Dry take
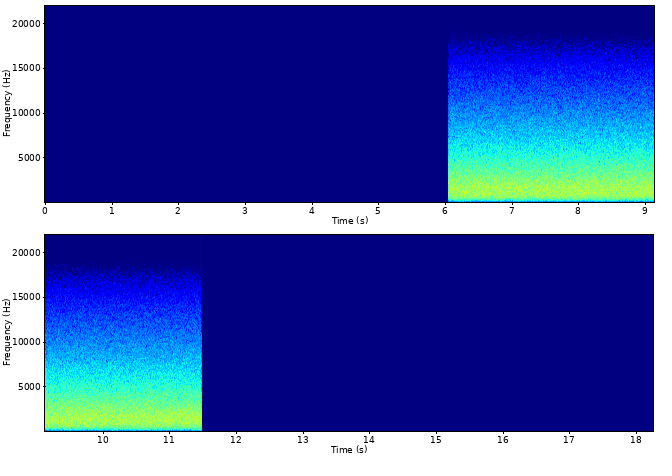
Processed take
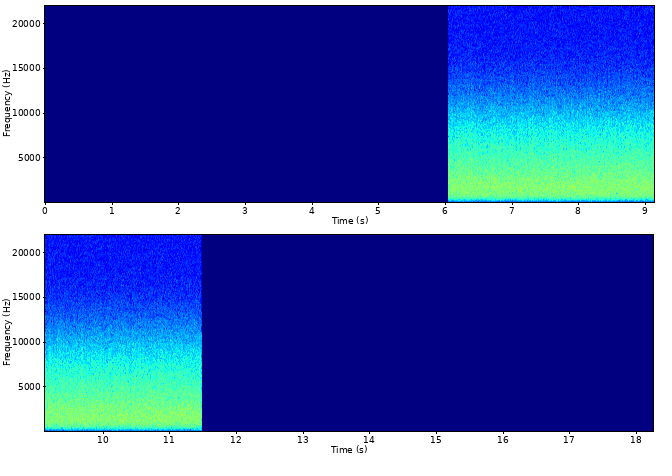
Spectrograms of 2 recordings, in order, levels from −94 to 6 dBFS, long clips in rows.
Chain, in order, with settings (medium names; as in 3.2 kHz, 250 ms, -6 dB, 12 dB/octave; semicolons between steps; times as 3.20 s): peaking EQ 8 kHz +11.5 dB 2.4 oct; peak limiter -30 dBFS, peak gain reduction 16 dB; crossover distortion -57.5 dBFS; trim +7.5 dB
